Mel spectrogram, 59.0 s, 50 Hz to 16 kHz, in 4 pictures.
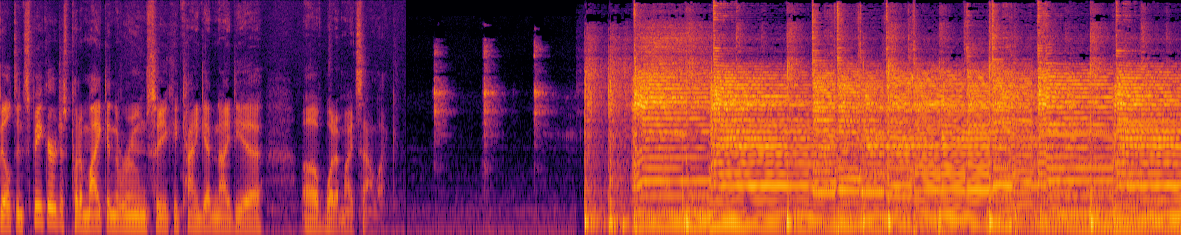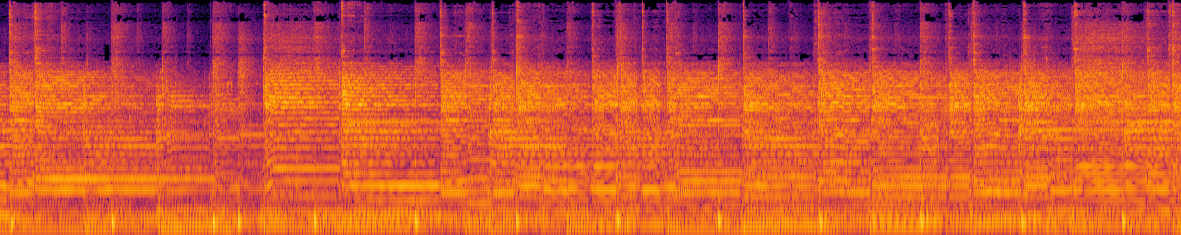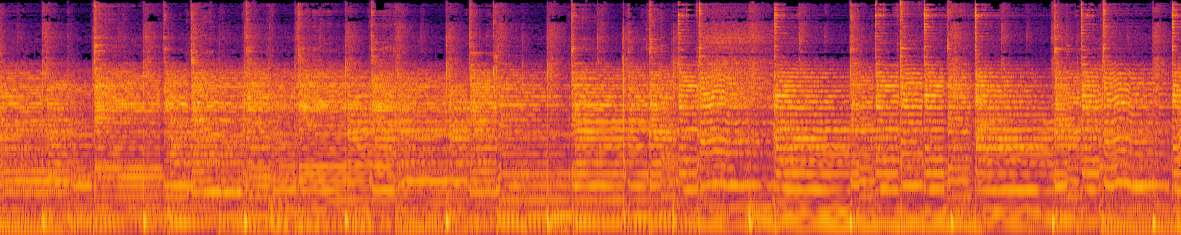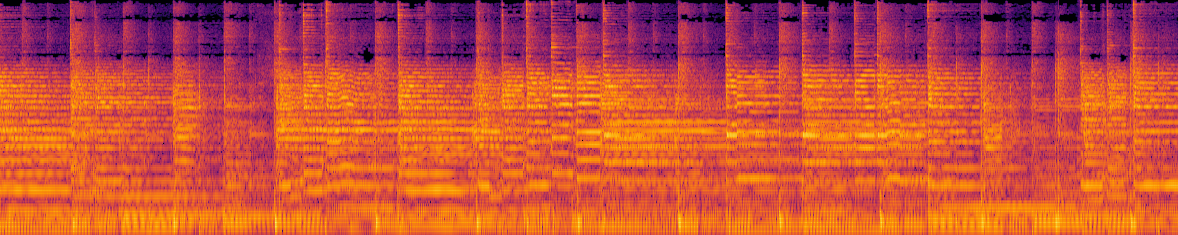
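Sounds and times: backing track with steady beat: 5.4s - 59.0s
electric guitar playing: 7.8s - 59.0s.

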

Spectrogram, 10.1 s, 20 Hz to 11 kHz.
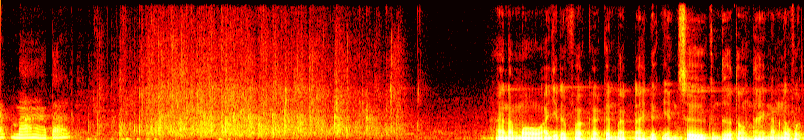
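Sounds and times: crowd applauding: 1.0s - 5.4s.

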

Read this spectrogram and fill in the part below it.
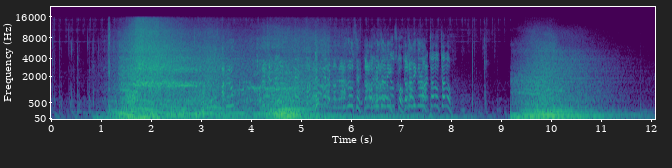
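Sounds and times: car engine revving: 0.9s - 8.1s, 9.2s - 12.0s
tyres screeching: 0.9s - 8.2s.

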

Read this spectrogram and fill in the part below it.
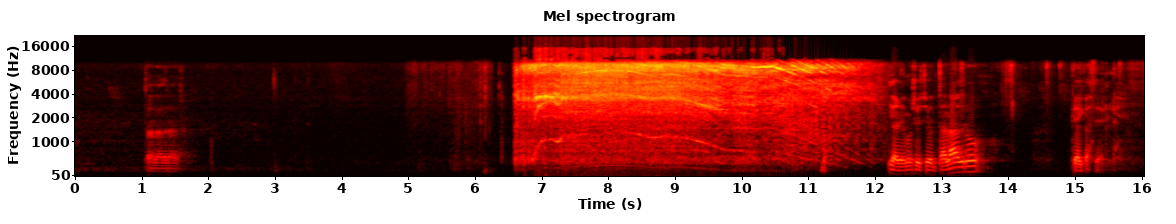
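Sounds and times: electric drill drilling metal: 6.6s - 12.2s.

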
